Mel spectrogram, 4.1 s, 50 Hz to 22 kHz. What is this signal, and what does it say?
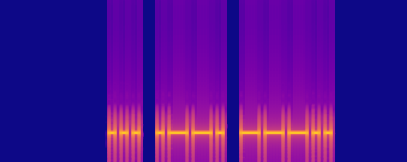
Morse code, heard as a keyed tone, about 20 wpm, 700 Hz. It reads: SP8
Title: Callsign Prefixes for Top 25 DXCC - Repeated 3x - 20wpm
